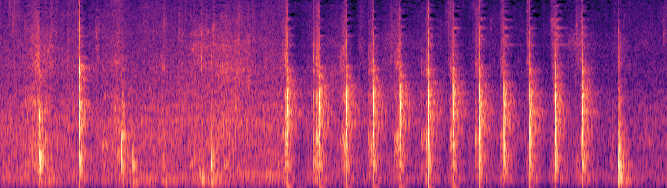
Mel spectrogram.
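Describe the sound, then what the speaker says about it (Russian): A knife chopping onions on a cutting board, a few scattered strikes and then a steady run of about a dozen evenly spaced, crisp chops. "Володя, весь лук нарезаем."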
